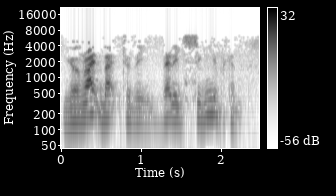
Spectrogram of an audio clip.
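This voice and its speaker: A man's voice: on the high side, brisk, husky. A man giving a philosophical lecture in a wry, emphatic way, on a dull lo-fi recording. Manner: wry, emphatic, acts out quoted voices.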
